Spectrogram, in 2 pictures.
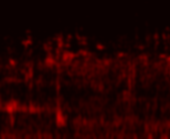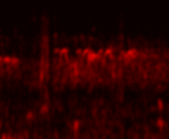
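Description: Near silence with faint bird chirping, including a quick run of short, high chirps about three and a half seconds in.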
